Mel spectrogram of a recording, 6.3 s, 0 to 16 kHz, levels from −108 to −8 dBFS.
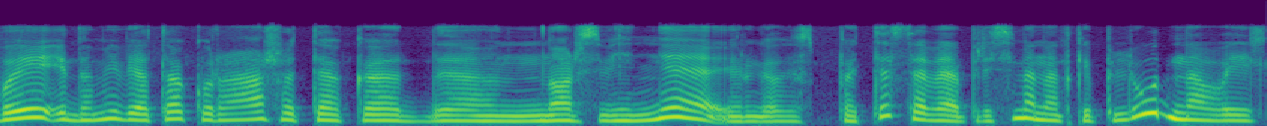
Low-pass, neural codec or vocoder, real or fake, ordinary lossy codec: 7.2 kHz; none; real; Opus, 64 kbps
